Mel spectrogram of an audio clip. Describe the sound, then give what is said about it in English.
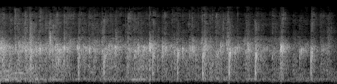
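An audience applauds steadily for a few seconds to acknowledge new board members. It is a dense wash of many hands clapping at once, with sharper individual claps popping out irregularly, fairly loud and sustained without any talking. “Jenny Hung Bennett, she's not here, but you can clap for her.”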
